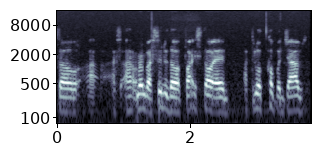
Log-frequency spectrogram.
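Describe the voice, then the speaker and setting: A young man talks about boxing at a quick pace, tripping over repeated words. His voice is dark and husky. The recording sounds dull and lo-fi. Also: mid-range voice, level tone, no room sound. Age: 20s. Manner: fast, rambling, repeats words when starting sentences. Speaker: professional boxer, interview guest. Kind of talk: casual interview chat.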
